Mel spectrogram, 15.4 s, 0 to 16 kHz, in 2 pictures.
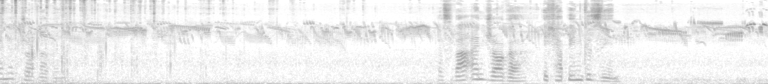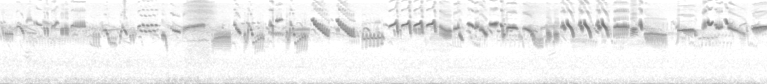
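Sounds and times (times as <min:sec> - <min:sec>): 
speech: 0:00.0 - 0:01.3, 0:04.4 - 0:06.4
Eurasian skylarks singing over an open airfield: 0:00.0 - 0:15.3.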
